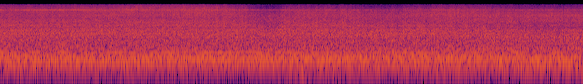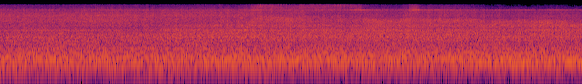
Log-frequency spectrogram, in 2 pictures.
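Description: Diesel train running along the track, a steady drone of engine and wheel noise heard from the front of the locomotive.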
